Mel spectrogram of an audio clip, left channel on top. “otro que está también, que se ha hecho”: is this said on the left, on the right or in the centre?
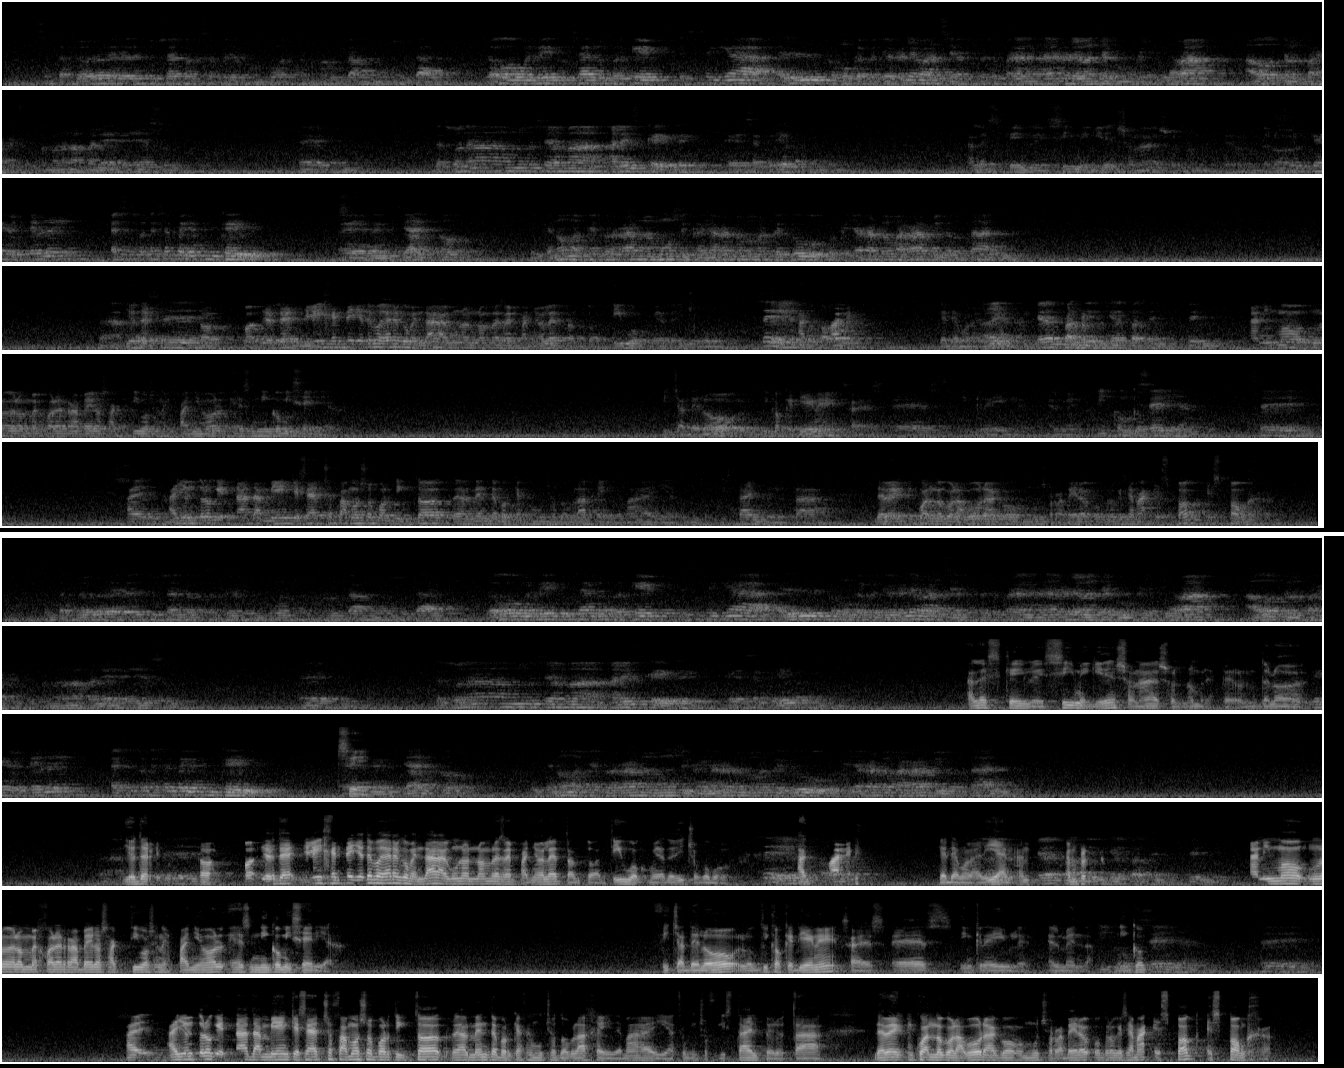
Right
